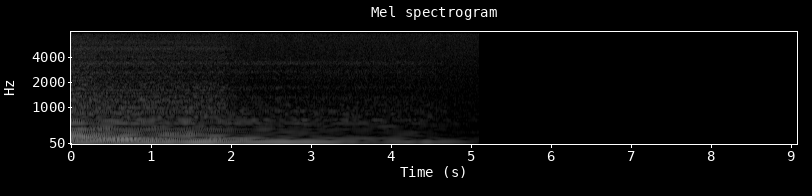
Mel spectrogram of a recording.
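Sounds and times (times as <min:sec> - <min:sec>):
nylon guitar strings: 0:00.0 - 0:04.8.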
